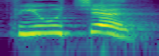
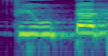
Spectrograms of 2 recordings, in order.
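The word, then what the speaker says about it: future: फ्यूचर, URE आ रहा ना, URE आ रहा, तो इसे फ्यूटर नहीं पढ़ेंगे, फ्यूचर पढ़ेंगे, फ्यूचर, भविष्य।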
